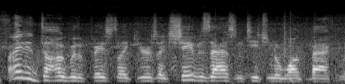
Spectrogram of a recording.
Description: backward

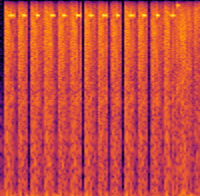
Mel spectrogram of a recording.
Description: rupee chest; zelda

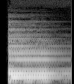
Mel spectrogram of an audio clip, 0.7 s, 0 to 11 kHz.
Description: c#1, piano

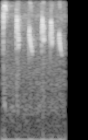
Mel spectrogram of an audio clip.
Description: night bird

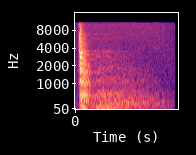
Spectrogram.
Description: light switch

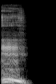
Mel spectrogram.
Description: pain; player

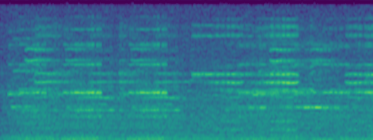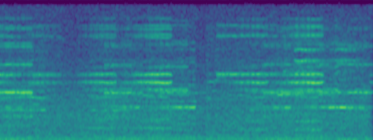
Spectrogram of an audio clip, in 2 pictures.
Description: squeeks

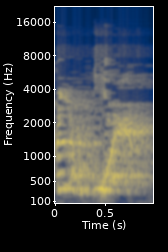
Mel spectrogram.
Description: dying bird; ff hunted

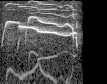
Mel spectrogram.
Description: rat sound

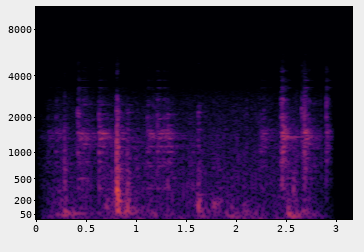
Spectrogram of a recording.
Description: millwheel

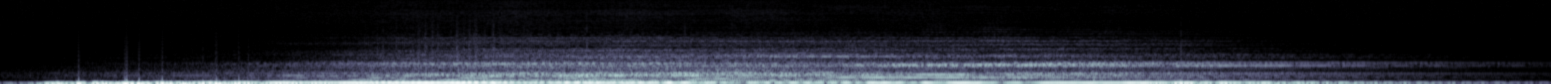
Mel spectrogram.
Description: ghost sound

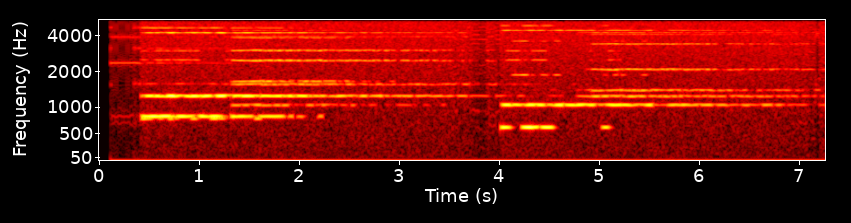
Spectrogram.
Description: energy pit, ambience

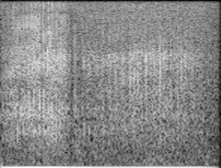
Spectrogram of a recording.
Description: rope

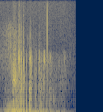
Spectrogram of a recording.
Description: bronto foot, ambience

